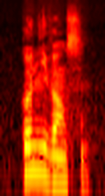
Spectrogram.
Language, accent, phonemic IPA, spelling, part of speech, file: French, France, /kɔ.ni.vɑ̃s/, connivence, noun, LL-Q150 (fra)-connivence.wav
- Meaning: connivance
